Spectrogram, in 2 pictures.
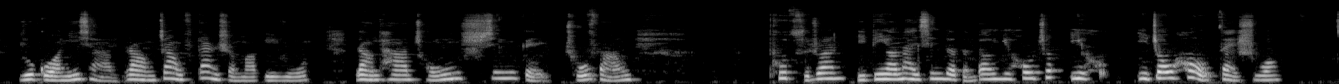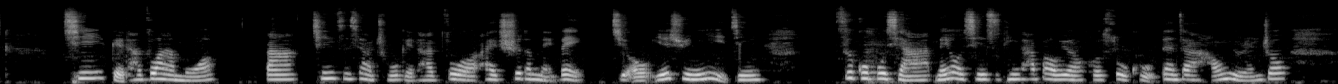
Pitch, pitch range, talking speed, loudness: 230 Hz, 205-255 Hz, 195 characters per minute, -20 LUFS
